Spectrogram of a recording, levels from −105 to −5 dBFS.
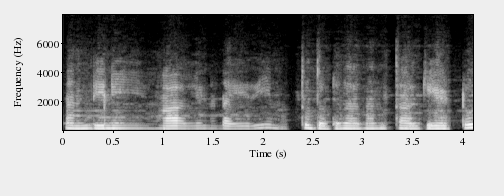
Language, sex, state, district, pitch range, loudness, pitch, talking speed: Kannada, female, Karnataka, Belgaum, 170-180 Hz, -20 LUFS, 175 Hz, 100 wpm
